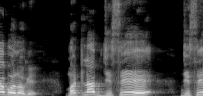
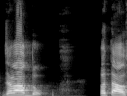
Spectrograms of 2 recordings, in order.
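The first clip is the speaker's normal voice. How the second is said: loud call for answers; urging the class; 6 dB louder than usual. Real, not acted. Teacher calling out to online students for answers, loud. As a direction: push the students to reply now.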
